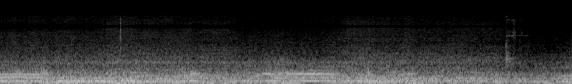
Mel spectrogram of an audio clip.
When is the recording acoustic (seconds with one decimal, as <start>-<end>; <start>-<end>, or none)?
0.0-1.3; 1.9-2.6; 3.2-5.7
